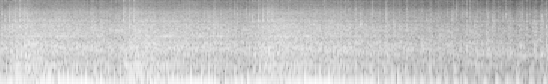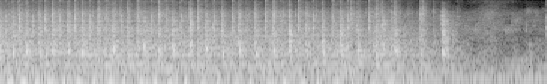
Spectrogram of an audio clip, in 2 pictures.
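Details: Honda Revo Absolute motorcycle, previously disassembled: fast, even tek-tek clatter about four ticks a second over a rough idle, fading as revs drop; worn cam chain (keteng) and worn piston causing chain rattle, knocking and piston slap.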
